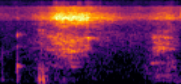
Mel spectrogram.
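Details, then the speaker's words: An adult's stomach growling during a livestream: a brief, faint, low gurgling grunt with a soft rumble over quiet room noise; normal digestive sound. "hope you didn't hear that that was my stomach growling"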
